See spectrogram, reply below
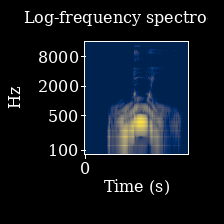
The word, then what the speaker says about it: grenouille: Cuidado, pois a letra E no fim não é pronunciada, tá bem? Então, vamos repetir agora tudo junto. Grenouille. Cool! Agora, dentro de um contexto. C'est une grenouille ou un crapaud?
